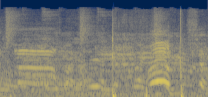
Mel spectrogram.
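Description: A football being struck twice during play, two sharp thuds about a second apart, with players shouting across the pitch.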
